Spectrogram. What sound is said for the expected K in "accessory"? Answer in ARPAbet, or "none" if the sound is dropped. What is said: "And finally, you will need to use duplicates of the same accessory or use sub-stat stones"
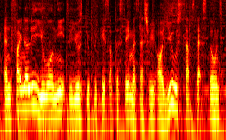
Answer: none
